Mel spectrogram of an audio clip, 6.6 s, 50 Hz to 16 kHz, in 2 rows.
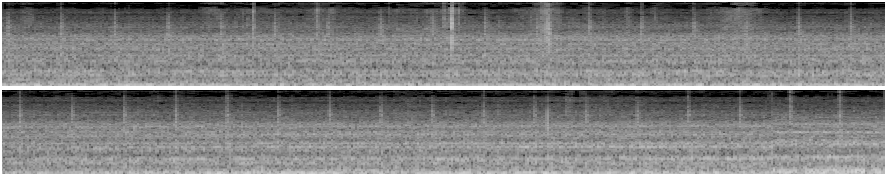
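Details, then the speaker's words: Chinese diesel garage heater after fuel line fixes for E08/E10 fuel error codes, a minute or two after start: steady fan rush on high with fast, even pump ticking about four per second, exhaust clear with no smoke; running healthy. "it's ramped up uh fans on high pumps pumping fast the exhaust is clear no uh no smoke whatsoever and it's looking good"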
